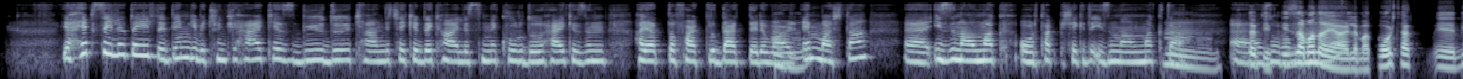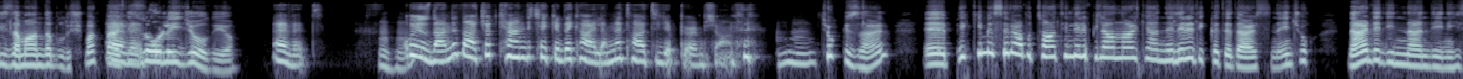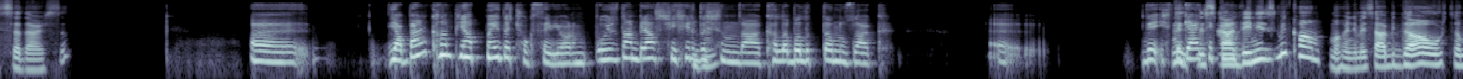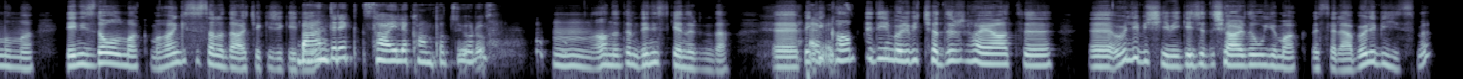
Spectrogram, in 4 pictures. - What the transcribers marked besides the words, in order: giggle; other background noise; tapping; chuckle
- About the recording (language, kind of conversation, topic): Turkish, podcast, Doğada dinginlik bulduğun bir anı anlatır mısın?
